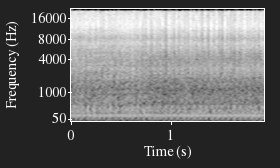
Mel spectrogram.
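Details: Craftsman 4 HP wood chipper/shredder single-cylinder engine with a new replacement (Chinese) carburetor, warming up after an easy start: quick, even putter and steady hum, no misses or surging; normal idle.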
